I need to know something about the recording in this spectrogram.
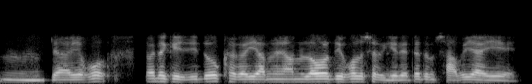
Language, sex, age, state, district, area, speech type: Manipuri, male, 60+, Manipur, Kangpokpi, urban, conversation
